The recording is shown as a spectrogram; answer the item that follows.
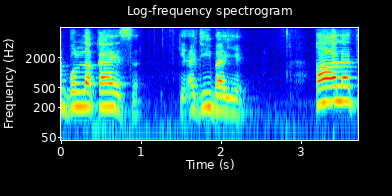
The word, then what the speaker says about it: بلقیس: دیکھیں جو جناب بلقیس، حالانکہ مشہور ہمارے ہاں بلقیس ہے، ہم اسی لیے بلقیس کہہ رہے ہیں، لیکن اصل میں تلفظ ہے بلقیس، کہ عجیب ہے یہ.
